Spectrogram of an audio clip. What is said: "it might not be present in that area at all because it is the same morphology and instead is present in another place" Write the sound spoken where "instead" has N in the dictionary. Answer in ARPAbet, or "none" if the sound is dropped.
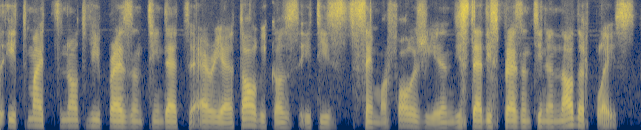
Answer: none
